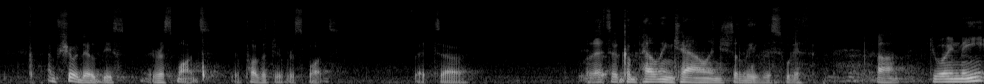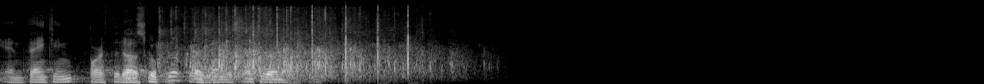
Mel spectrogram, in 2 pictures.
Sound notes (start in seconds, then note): 13.8 applause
